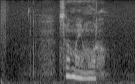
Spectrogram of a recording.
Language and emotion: Russian, sad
